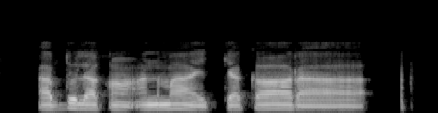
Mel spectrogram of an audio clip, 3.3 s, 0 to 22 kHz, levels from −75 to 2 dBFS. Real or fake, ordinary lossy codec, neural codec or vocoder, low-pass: fake; Opus, 64 kbps; vocoder, 24 kHz, 100 mel bands, Vocos; 5.4 kHz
